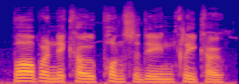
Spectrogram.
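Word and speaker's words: Barbe-Nicole Ponsardin Clicquot: Barbara Nico Ponsadine Clicquot. There you go. Finally got her name right. I wasn't going to end this vlog without actually pronouncing her name properly.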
